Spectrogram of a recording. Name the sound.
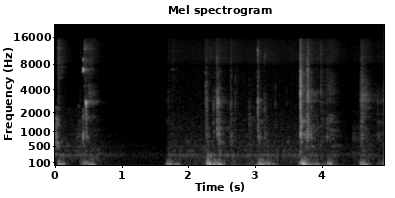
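computer keyboard typing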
